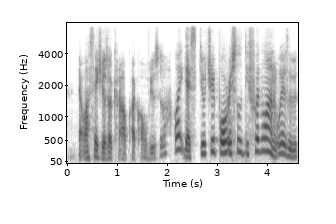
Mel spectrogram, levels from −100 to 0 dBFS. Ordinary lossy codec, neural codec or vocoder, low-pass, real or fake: none; codec, 16 kHz, 0.5 kbps, X-Codec, HuBERT features, trained on LibriSpeech; 7.2 kHz; fake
